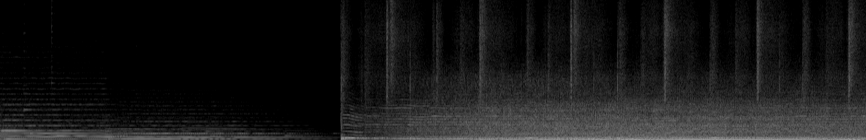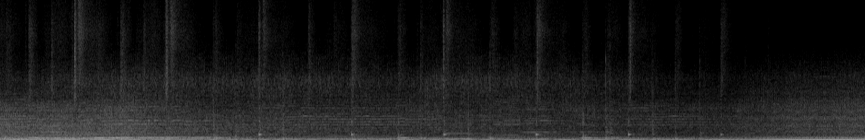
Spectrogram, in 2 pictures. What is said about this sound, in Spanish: un día, mientras volaba por el desierto, mi avioneta tuvo un fallo en el motor y cayó al suelo.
